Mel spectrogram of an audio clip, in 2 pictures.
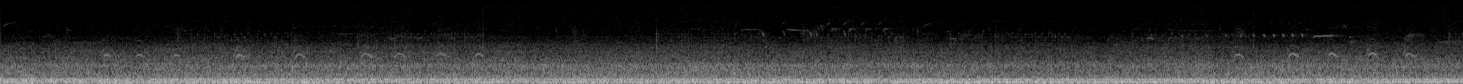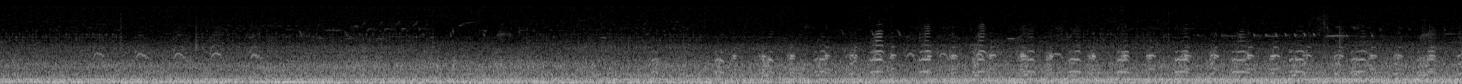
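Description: Birds calling in strings of short, repeated notes, in scattered clusters at first and much thicker over the last quarter, over a loud steady low rumble with a faint hum.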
